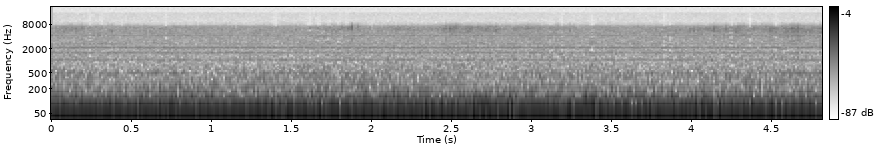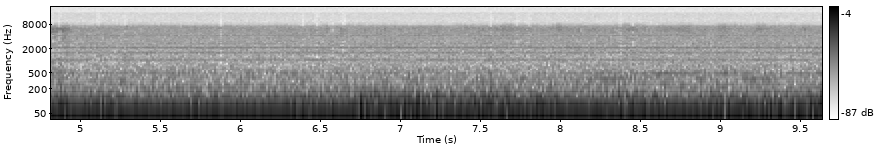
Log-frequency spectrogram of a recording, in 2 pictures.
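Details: Continuous low rumble and electrical hum with faint steady tones, no animal calls present.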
